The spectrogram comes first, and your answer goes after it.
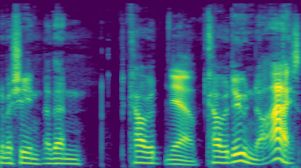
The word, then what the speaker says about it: Cara Dune: Cara Dune.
